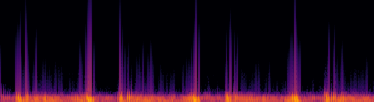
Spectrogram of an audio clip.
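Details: Mitral stenosis case-report heart sounds synced with phonocardiographic tracings: slowed heart sounds with opening snap, a low diastolic rumble and presystolic accentuation swelling before each first heart sound.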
